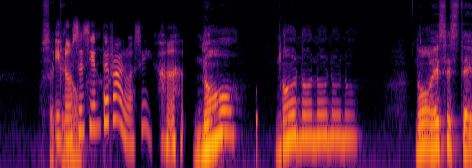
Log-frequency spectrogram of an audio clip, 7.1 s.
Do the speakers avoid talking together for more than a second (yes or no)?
yes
